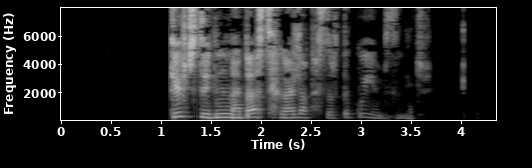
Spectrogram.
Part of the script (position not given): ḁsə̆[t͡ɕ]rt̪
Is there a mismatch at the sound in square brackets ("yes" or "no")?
yes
